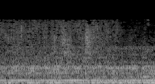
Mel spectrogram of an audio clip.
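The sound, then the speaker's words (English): Welsh water runs steadily into a container, a loud, continuous rush with a low humming undertone that holds even throughout the short stretch. No one speaks. “Welsh bloody water.”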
